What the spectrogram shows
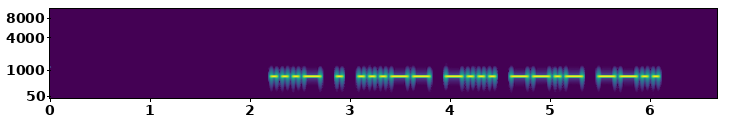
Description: Morse code, heard as a keyed tone, about 22 wpm, 700 Hz. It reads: VE3BQZ
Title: DXCC-100 Call Signs - 6 Characters - Repeated 3x - 22wpm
